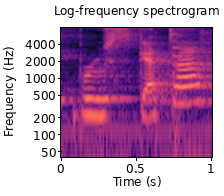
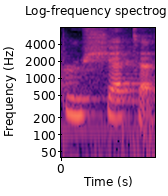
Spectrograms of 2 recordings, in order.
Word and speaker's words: bruschetta: not you all help me pronounce with the pronunciation of it's bruschetta not bruschetta so thank you I'm pretty sure I'm saying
